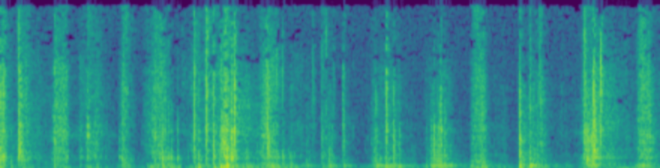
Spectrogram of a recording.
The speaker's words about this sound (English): OK, I'm just poking the scissors through. And just cutting through.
